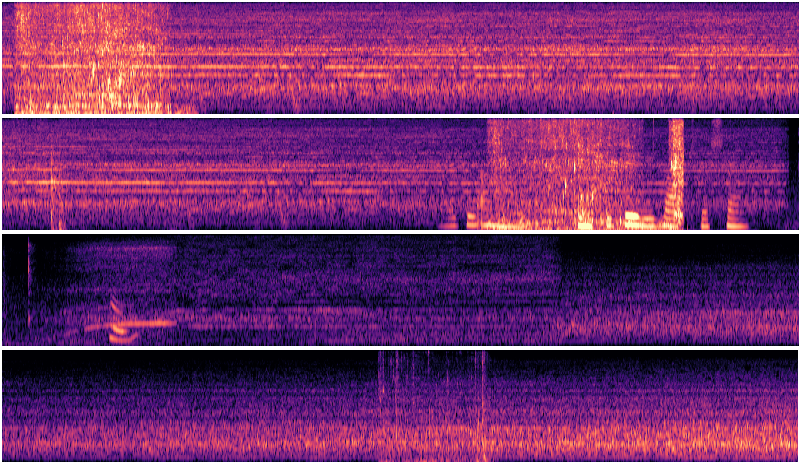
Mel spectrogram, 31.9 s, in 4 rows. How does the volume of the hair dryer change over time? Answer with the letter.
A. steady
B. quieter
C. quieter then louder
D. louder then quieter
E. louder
C.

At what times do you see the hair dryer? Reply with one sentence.
You can hear the hair dryer from 0.0 to 31.8 s.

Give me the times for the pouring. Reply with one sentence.
You can hear the pouring from 0.1 to 2.0 s, from 12.8 to 14.8 s and from 27.6 to 28.9 s.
